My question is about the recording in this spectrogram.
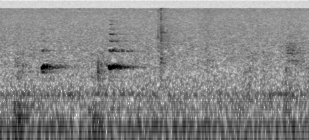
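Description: Dry-erase marker squeaking faintly on a whiteboard as it writes: two brief high squeaks about half a second apart, otherwise near silence.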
